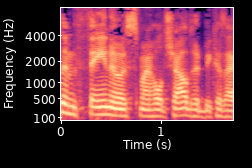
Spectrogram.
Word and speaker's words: Thanos: And it has a bad guy called Thanos, who I call Thanos, which I know is wrong. – Yeah, it's Thanos, like Van. – Right. It's a short. It's not a long A.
